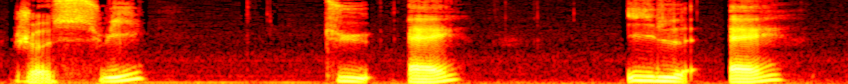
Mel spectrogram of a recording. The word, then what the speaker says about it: est: the verb, so il est, or then elle est, so you can notice that even if we write them differently, this est like that and est like that, we pronounce them the same way, and that's usually the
